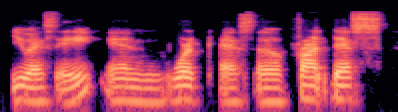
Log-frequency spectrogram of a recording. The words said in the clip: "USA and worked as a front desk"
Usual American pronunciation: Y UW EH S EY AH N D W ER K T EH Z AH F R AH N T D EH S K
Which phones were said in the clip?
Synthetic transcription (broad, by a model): Y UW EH S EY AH N W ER K EH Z AH F R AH N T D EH S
